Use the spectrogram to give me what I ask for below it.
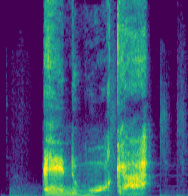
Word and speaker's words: Endwalker: You gotta say it like Nomak in Blade 2 instead of Daywalker. Endwalker. You got to every single time. You cannot say it unless you pronounce it that way.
